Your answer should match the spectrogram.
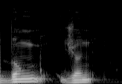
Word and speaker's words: Bong Joon-ho: C'est Parasite de Bong Joon-ho. Oh. – Voilà, bon, en tout cas, tu prononces très bien son nom.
